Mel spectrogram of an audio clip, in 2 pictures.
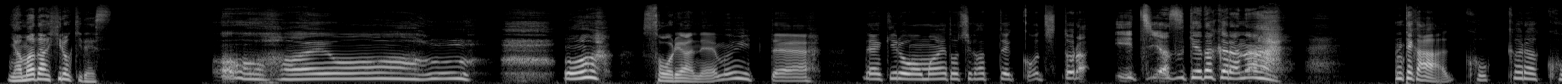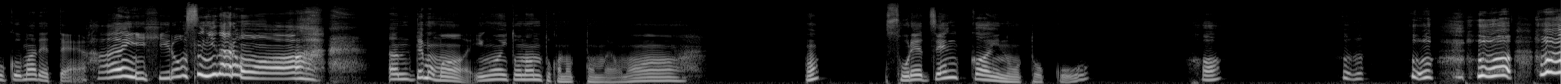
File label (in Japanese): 男子高校生; 出身地 ： 栃木県; 栃木弁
